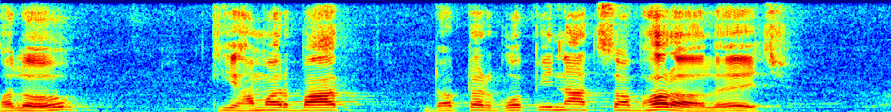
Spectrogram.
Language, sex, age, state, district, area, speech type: Maithili, male, 45-60, Bihar, Madhubani, rural, read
